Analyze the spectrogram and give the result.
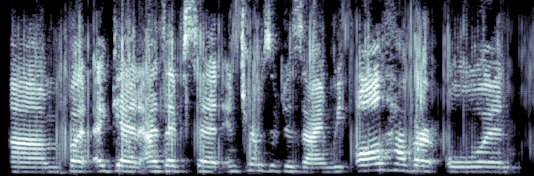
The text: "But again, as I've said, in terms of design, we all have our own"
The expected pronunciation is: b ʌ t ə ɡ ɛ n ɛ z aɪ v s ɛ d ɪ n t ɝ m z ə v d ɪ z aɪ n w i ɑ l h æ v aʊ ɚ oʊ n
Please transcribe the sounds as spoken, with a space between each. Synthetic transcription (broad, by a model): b ʌ t ə ɡ ɛ n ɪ z aɪ v s ɛ d ɪ n t ɝ m z ə v d ɪ z aɪ n w i ɑ l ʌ v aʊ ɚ oʊ n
